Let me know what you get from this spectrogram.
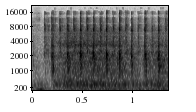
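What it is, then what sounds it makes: PCV valve rattles freely, working. A new PCV valve for a 2019 Pathfinder is shaken, and its internal part rattles in a quick, steady series of light, high-pitched clicks. The rattle shows that the part inside is free-floating and moving, so the valve is working.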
